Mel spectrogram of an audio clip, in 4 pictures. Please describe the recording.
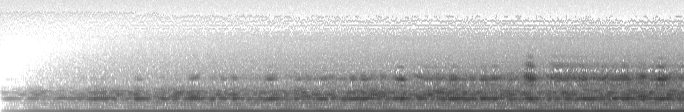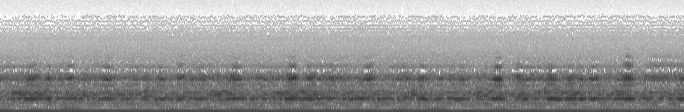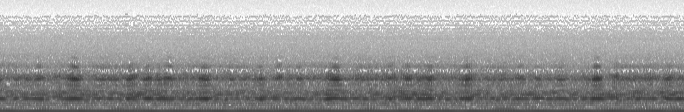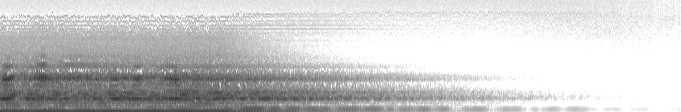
Cinematic Ambiance Futuristic Background
Cinematic Futuristic Background atmo
Album: Cinematic Sounds
ambience, ambient, atmos, atmosphere, atmospheric, background, background-sound, drama, dramatic, future, futuristic, Gothic, intro, light, phantom, sci-fi, sound-design, soundscape, thrill, weird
